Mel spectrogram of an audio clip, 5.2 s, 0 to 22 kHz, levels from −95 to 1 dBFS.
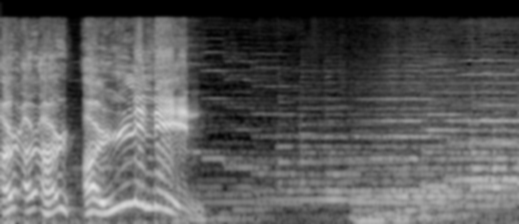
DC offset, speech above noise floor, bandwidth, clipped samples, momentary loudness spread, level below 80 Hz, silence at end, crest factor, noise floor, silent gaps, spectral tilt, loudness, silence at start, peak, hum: under 0.1%; 31 dB; 16.5 kHz; under 0.1%; 24 LU; -40 dBFS; 0 s; 14 dB; -43 dBFS; none; -1.5 dB/octave; -10 LUFS; 0 s; -2 dBFS; none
